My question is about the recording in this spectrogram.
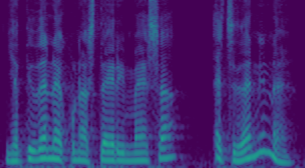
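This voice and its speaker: Patient storybook mother, gentle and coaxing; a man acts it out. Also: fairly high pitch, expressive, close to an everyday voice. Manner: gentle, coaxing, sing-song riddle reading. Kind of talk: storybook character voice.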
